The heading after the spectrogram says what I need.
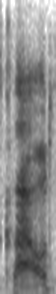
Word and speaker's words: Claude: So I did spell it differently, but because his name's actually Claude, but whenever you say it with his accent, it's Cloud. So that kind of makes it different, I guess.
